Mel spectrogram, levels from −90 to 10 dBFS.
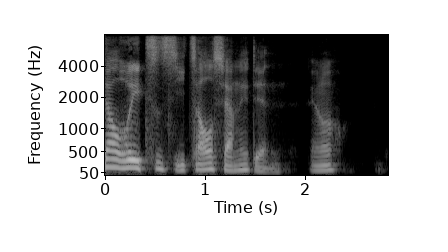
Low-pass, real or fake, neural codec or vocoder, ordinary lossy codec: none; fake; codec, 16 kHz, 0.8 kbps, ZipCodec; none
